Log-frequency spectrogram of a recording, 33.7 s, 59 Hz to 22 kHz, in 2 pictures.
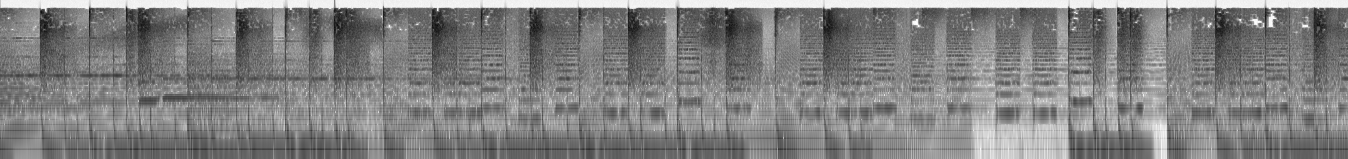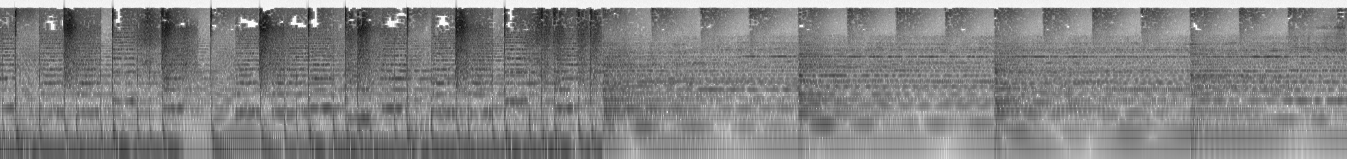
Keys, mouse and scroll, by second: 1.4 ctrl+scroll down 1, 4.9 ctrl+scroll up 1, 7.9 r, 11.1 m, 11.7 click, 11.8-13.0 drag, 13.4 v, 13.9 shift+click, 15.2 ctrl+d, 16.8 click, 17.8 ctrl+z, 18.0 click, 19.2 ctrl+z, 19.5 click, 21.0 ctrl+z, 21.8 ctrl+j, 22.9 click, 23.5 ctrl+j, 24.4 shift+click, 25.8 click, 27.8 Delete, 28.8-29.4 click, 29.5 ctrl+z, 30.9 click, 32.4 Delete, 33.1 v.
